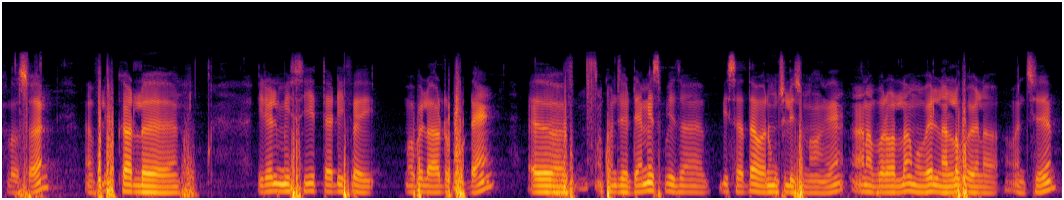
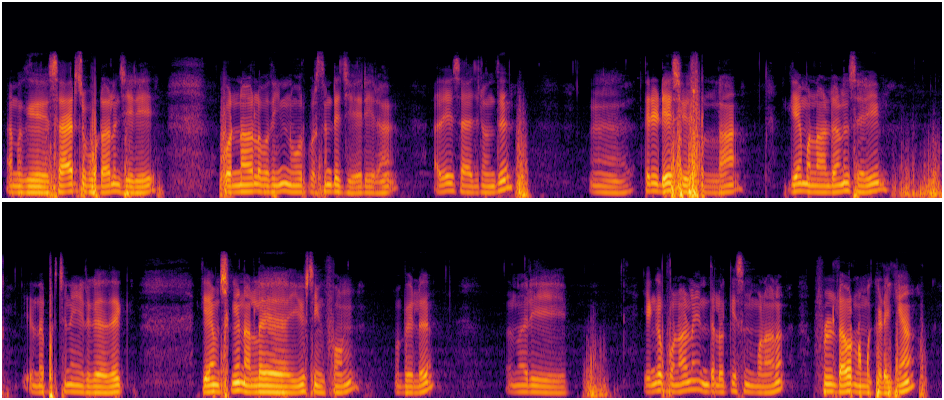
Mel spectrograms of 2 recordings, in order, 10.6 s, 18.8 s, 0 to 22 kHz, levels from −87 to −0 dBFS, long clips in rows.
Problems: background sounds at intervals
